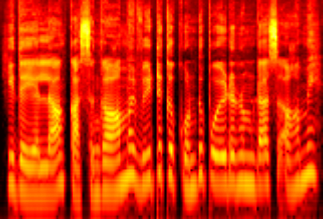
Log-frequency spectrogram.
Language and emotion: Tamil, sad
